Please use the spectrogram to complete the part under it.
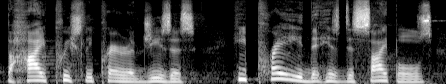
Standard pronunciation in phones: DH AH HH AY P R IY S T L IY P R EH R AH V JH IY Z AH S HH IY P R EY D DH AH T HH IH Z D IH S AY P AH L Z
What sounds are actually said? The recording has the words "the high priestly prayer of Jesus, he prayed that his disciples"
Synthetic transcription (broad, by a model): DH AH HH AY P R IY S T L IY P R EH R AH V JH IY Z AH S HH IY P R EY D DH AH T HH IH Z D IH S AY P L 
